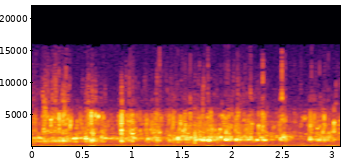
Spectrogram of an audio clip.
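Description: A brook trickles and babbles steadily, a continuous bright gurgle of moving water at moderate volume, with no voices.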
